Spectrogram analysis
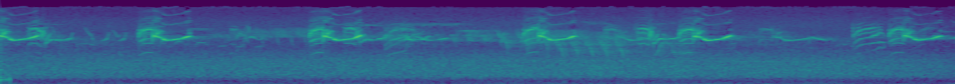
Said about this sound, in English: Tweet of the week this week is a great little bird called the siskin. It's a finch, and like goldfinches, has recently, that is in recent years, taken to feeding in gardens. It's a nice little garden bird.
